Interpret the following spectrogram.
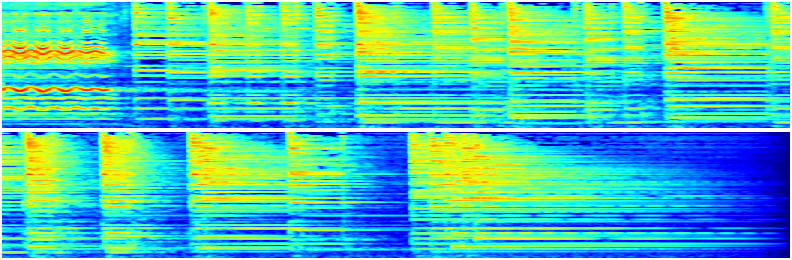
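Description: A held operatic sung note with vibrato breaks off just under a second in. A harpsichord continuo then plays a run of plucked chords, each struck sharply and fading, and the last chord rings out near the end.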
